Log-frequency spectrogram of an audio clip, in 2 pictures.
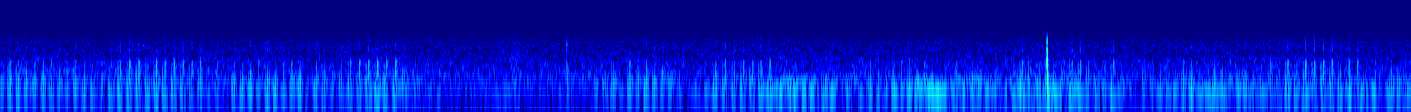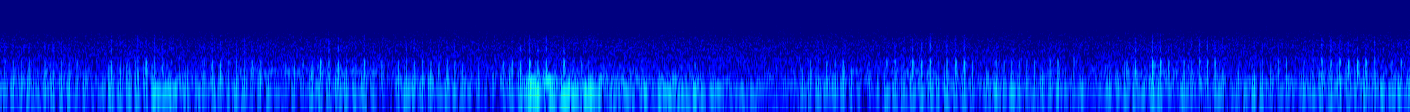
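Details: Persian Chinchilla cat Jessie, a kitten, purring while falling asleep; soft low purr in breathing-paced surges about every second, a single sharp tap partway through, otherwise quiet.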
